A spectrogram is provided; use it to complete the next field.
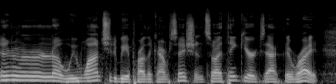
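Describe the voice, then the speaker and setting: A man's voice with ordinary pitch variation. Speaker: podcast host. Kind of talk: casual chat. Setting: cigar shop.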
